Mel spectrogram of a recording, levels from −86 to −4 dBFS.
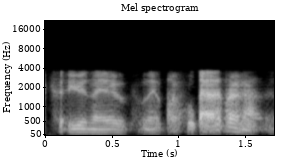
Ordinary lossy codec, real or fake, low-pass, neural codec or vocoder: none; fake; 3.6 kHz; codec, 16 kHz, 0.5 kbps, FreqCodec, larger model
